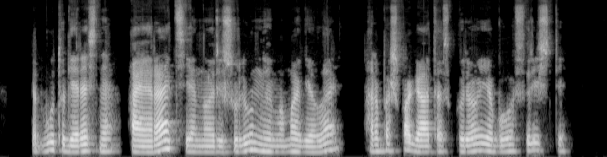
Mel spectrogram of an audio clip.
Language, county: Lithuanian, Kaunas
